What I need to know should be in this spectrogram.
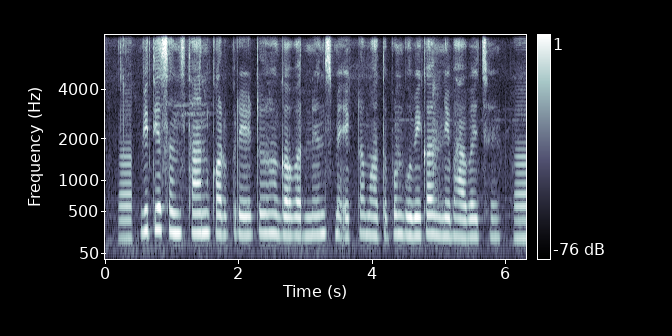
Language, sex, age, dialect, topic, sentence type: Maithili, female, 18-24, Eastern / Thethi, banking, statement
